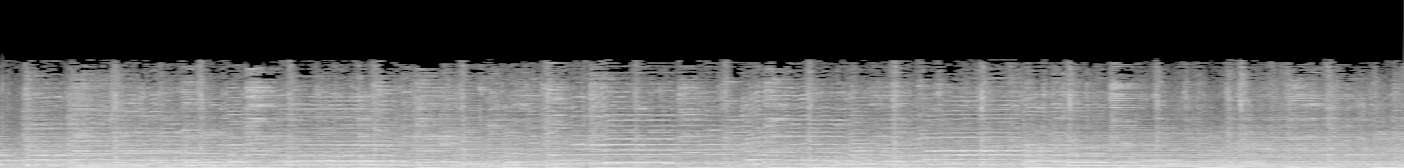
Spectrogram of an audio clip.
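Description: Live bluegrass band playing an instrumental passage: a fiddle takes the lead over acoustic guitar, mandolin and upright bass, which keeps a steady walking beat of low notes.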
